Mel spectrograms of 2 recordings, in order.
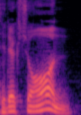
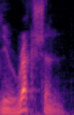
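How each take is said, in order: First: The stress falls on a syllable other than the second. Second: The stress falls on the second syllable. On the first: The speaker calls it wrong. "한국 사람 디렉션, 디렉션 여기로 올리죠? 아닙니다" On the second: The speaker calls it right. "렉가 셉니다"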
